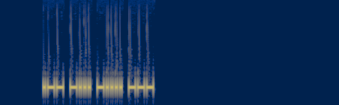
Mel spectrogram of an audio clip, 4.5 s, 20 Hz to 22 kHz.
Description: Morse code, heard as a keyed tone, about 37 wpm, 700 Hz. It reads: WB6O
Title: USA Call Signs - 4 Characters - Repeated 2x - 40wpm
